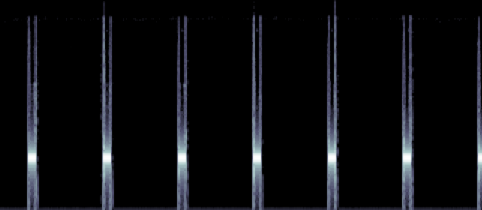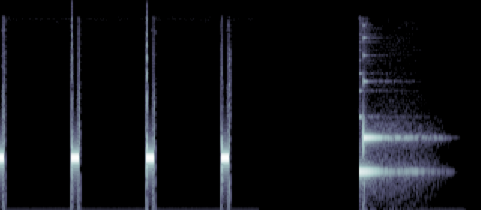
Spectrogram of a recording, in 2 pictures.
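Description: Quiz countdown timer beeping: ten short, identical beeps at one pitch, evenly spaced one per second. About a second after the last beep, a single chime rings and fades, marking time up as the answer is revealed.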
